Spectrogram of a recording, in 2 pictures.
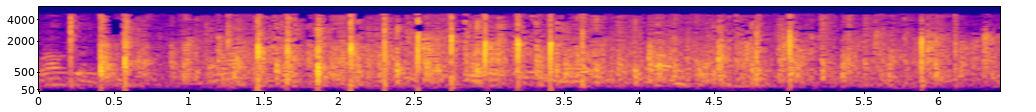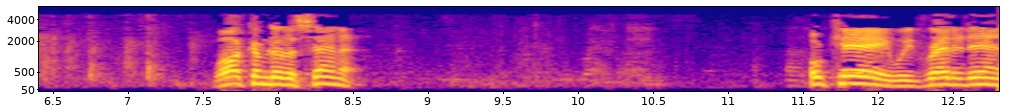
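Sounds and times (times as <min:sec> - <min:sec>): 
audience applause: 0:00.2 - 0:07.4
speech: 0:07.6 - 0:08.6, 0:11.6 - 0:12.8.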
